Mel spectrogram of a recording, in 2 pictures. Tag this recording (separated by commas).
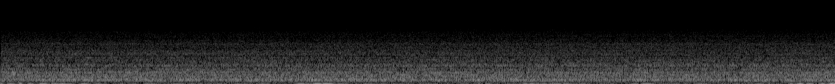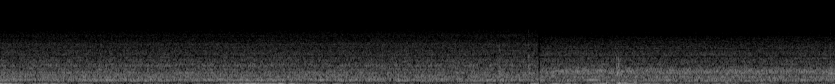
Mechanisms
